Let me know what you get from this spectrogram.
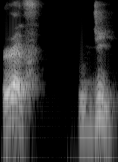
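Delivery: REF barked out loud, pause, then a separate G; wrong stress on REF. Shown as a demonstration. Teacher showing why an option fails, exaggerated stress on ref. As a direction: punch ref, break, then tack on G. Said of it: "If you put it on this".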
